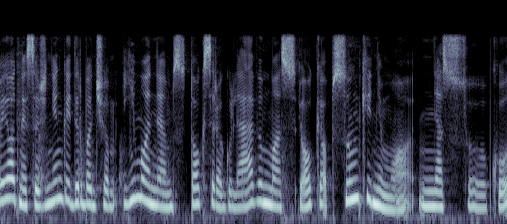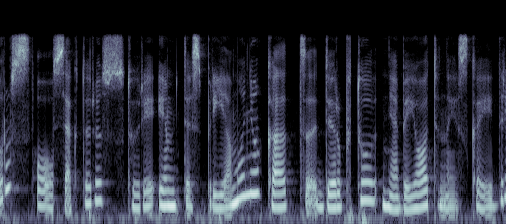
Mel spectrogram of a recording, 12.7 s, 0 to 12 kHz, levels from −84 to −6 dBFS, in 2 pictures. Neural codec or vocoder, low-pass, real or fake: none; 7.2 kHz; real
